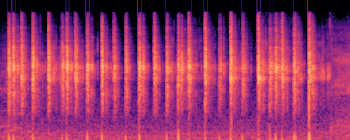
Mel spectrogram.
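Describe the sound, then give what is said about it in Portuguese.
A matchbox tapped in a quick, steady samba rhythm, in the style of a samba performer: crisp, dry clicks and shuffles repeating for several seconds, with no voices. “tem o som é, da caixa de, de fósforo, né?”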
